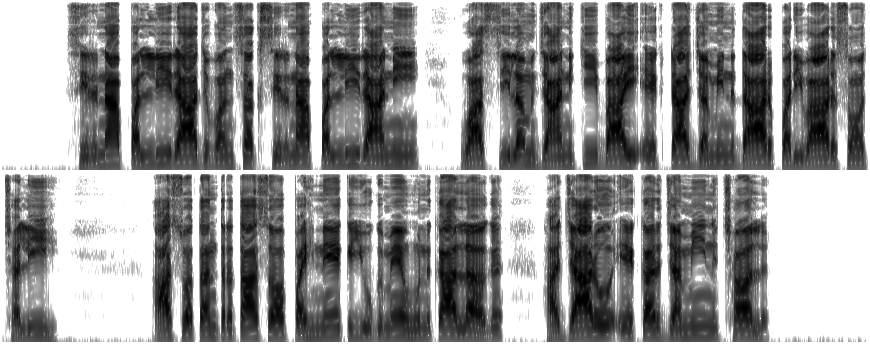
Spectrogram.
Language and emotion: Maithili, neutral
